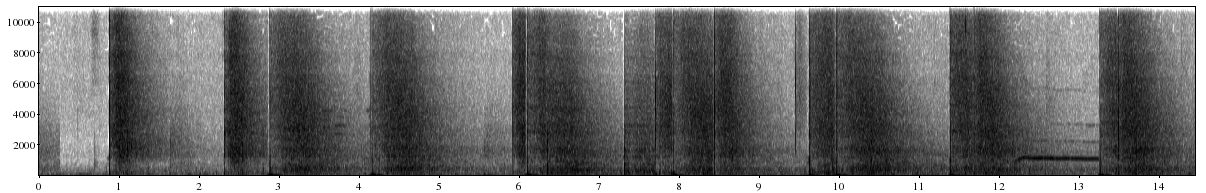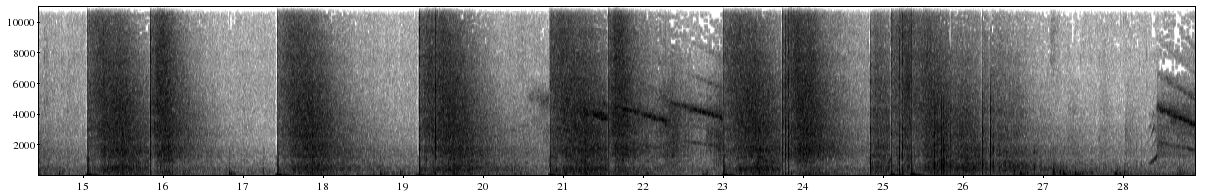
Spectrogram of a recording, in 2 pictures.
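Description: Consumer firework cakes firing shot after shot, about one to two sharp bangs a second, each dying away within about half a second. A short whistle rises out of the shots now and then.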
